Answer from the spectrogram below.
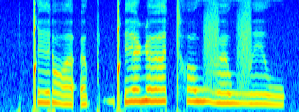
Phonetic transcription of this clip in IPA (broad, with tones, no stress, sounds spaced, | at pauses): ǃ ɪ˦ ɾ ɔ˨ ɐ̯ ʔ œ˨ kʷ ǃʼ ɪ˦ ɐ̯ ɳ œ˦ ɐ̯ tʰ ɔ˦ w v œ˧ w v ɪ˦˨ w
